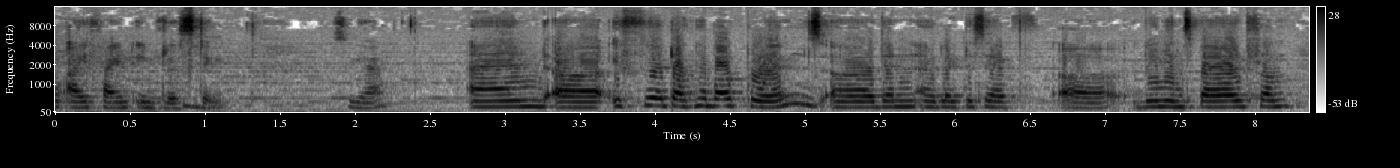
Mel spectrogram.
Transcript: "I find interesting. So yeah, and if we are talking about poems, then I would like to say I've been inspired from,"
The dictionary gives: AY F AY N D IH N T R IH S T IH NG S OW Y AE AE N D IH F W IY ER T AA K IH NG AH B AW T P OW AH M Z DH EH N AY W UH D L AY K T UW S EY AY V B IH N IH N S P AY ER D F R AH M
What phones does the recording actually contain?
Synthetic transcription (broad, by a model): AY F AY N D IH N T R IH S T IH NG S OW Y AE AE N D IH F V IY ER T AA K IH NG AH B AW T P OW AH M Z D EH N AY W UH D L AY K T UW S EY AY V B IH N IH N S P AY ER D F R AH M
